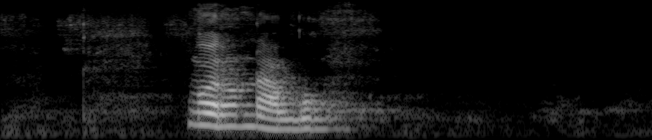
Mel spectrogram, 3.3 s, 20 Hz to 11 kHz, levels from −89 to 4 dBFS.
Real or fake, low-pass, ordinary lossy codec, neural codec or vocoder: fake; none; none; vocoder, 22.05 kHz, 80 mel bands, HiFi-GAN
